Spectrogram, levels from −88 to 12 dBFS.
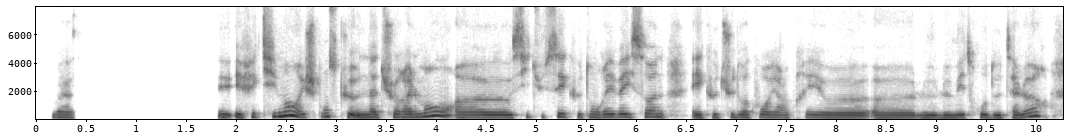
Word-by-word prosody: Bah, 185 -1 -4
c - - -12 1.4
Et 195 - +2
effectivement 245 +9 +5
et 195 - -2
je - - -3
pense 230 +1 -4
que - - 0
naturellement, 200 - +2
heu, 175 -1 +3
si 175 +6 -6
tu 225 +1 -17
sais 220 - -2
que 195 - -8
ton 190 0 -6
réveil 200 +2 +1
sonne 215 +1 -3 0.3
et 180 - 0
que 185 +2 -7
tu 190 +3 -8
dois 185 0 -2
courir 185 -1 -5
après, 175 +2 -6
heu 160 -2 0
heu, 160 -2 -1
le 165 +1 +1
le 165 +1 0
métro 175 +2 -1
de 165 -1 0
telle 170 +2 -2
heure, 265 +3 0
185 Hz, 180 wpm, -19 LUFS, 170-205 Hz, 1.4 s, effectivement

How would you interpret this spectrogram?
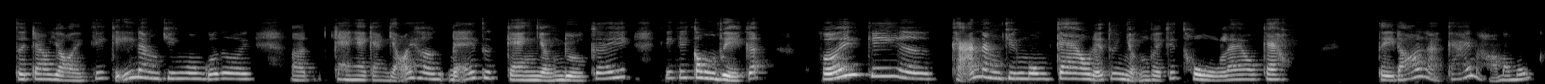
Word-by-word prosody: tôi 240 -1 +1
trau 240 -1 -1
dồi 185 -5 -1
cái 285 +1 -6
kỹ 275 +7 -1
năng 310 -4 0
chuyên 270 0 -3
môn 265 -1 -1
của 240 +1 +2
tôi, 255 -2 +1 0.4
ờ, 200 -2 -6 0.3
càng 220 -2 -2
ngày 210 -1 -1
càng 195 -2 -8
giỏi 180 - -2
hơn 270 -4 -1
để 230 +7 -1
tôi 300 - -1 0.2
càng 205 -2 +1
nhận 190 0 +1
được 190 -2 +3
cái 285 +5 0 0.4
cái 295 - -6
cái 310 0 -3
công 295 -3 +5
việc 190 -4 +7
á, 275 +1 0 0.6
với 300 - +8 0.2
cái, 385 -1 0
ơ, 270 -5 +2 0.2
khả - - +3
năng 325 -6 0
chuyên 265 -1 -1
môn 260 -1 +4 0.2
cao 265 -3 +3
để 195 -4 +2
tôi 260 -1 -3
nhận 210 -4 -2
về 205 -1 -1
cái 285 - -7
thù 210 -5 +4
lao 230 +2 -2
cao." 230 -1 +2 0.9
Thì 200 -2 +2
đó 210 - -2
là 350 - -7
cái 255 +10 -5
mà 340 - -8
họ - - -11
mong 205 +1 -4
muốn 235 +3 -3
250 Hz, 200 wpm, -22 LUFS, 210-285 Hz, 0.9 s, với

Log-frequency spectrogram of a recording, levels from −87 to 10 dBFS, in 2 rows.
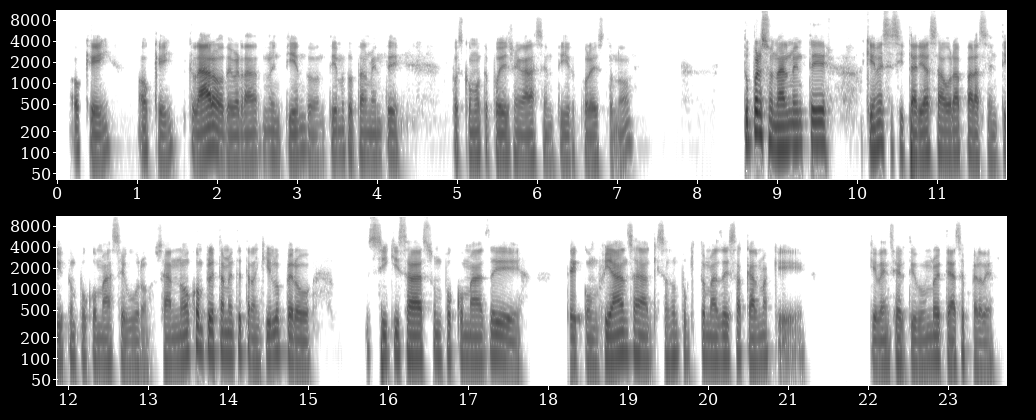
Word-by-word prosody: Okey, 95 +6 -1 0.3
okey, 105 0 -4
claro, 100 +2 +7
de 90 0 -3
verdad, 90 +1 -1
lo 100 -1 -8
entiendo, 95 0 -4
entiendo 100 +4 -6
totalmente, 95 -2 -4 0.6
pues, - - -6
cómo 95 +1 -3
te - - -8
puedes 95 -1 -1
llegar 90 -2 -1
a 90 - -3
sentir 90 +1 -8
por 85 - -4
esto, 85 - -7
¿no? 135 +3 -9 1.4
Tú, 140 - +5
personalmente, 130 -4 +7 0.4
¿qué 115 - +3
necesitarías 105 -6 +1
ahora 105 0 +2
para 95 -2 +3
sentirte 100 +3 -6
un 105 - -5
poco 100 0 -6
más 95 0 -4
seguro? 90 -3 -6
O - - -42
sea, 100 - -3
no 105 +4 -1
completamente 125 -3 +1
tranquilo, 110 +5 -2
pero 95 -5 +1 0.7
sí, 115 -4 -4
quizás, 110 -2 +3
un 110 -1 -3
poco 110 +2 -4
más 100 0 -1
de 100 -7 0 0.6
de 100 -1 -1
confianza, 110 +3 +2
quizás, 100 -1 -10
un 110 0 -4
poquito 110 -1 -7
más 100 -1 -1
de 110 - +1
esa 110 +2 -4
calma 105 +2 -2
que 125 -1 -9 0.8
que 95 - -2
la 90 - -1
incertidumbre 95 +2 -1
te 95 - -1
hace 90 - -1
perder. 85 0 -5
100 Hz, 145 wpm, -26 LUFS, 95-110 Hz, 1.4 s, claro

